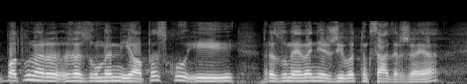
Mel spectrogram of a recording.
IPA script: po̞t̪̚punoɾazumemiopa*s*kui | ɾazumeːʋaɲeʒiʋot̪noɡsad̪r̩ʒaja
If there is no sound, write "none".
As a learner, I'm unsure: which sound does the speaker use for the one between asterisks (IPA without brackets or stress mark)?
s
